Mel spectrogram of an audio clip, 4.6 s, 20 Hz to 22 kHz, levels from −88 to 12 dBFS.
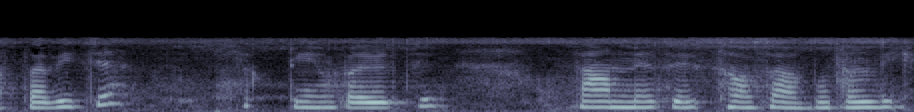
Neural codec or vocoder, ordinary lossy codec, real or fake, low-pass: codec, 16 kHz, 4 kbps, FunCodec, trained on LibriTTS, 50 frames a second; AAC, 32 kbps; fake; 5.4 kHz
